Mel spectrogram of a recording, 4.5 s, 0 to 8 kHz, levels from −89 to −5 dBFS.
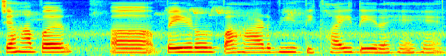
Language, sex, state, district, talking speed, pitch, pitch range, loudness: Hindi, female, Madhya Pradesh, Dhar, 175 wpm, 215 Hz, 210-230 Hz, -15 LUFS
